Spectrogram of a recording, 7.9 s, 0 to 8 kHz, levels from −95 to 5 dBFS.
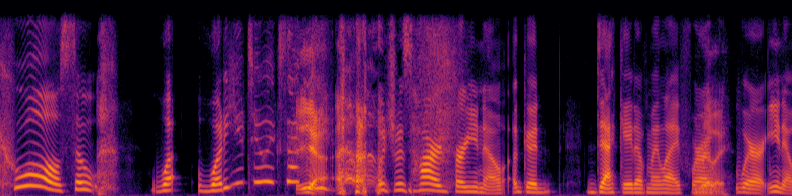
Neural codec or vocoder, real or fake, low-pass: none; real; 7.2 kHz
